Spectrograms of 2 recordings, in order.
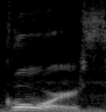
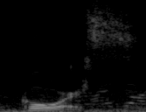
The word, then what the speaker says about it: Gorse: It's Gorse. It rhymes with horse. Gorse.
